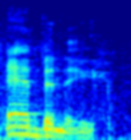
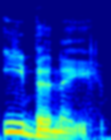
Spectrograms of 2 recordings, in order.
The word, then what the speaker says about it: ebony: And as we know, it is called ebony. However, 12-year-old me had never seen that word before. So he, with his Scottish accent, pronounced it ebony.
